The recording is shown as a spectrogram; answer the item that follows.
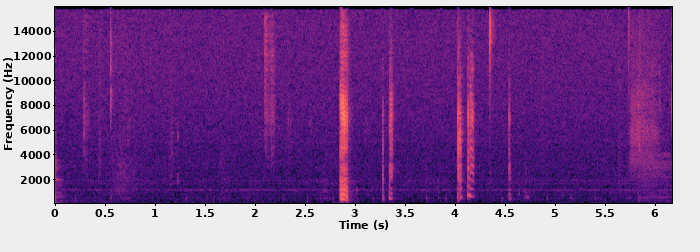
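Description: Faint stylus taps and strokes on a tablet screen while a word is handwritten: a few short, sharp clicks about three to four and a half seconds in.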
